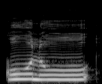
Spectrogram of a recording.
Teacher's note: یہاں لام کو واو ساکن کے ساتھ ملائیں گے تو کھینچ کر ادا کریں گے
